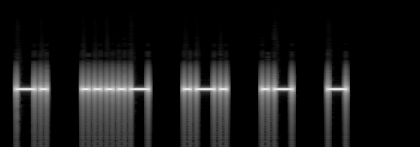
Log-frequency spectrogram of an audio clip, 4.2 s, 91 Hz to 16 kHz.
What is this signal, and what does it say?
Morse code, heard as a keyed tone, about 20 wpm, spaced as for 15 wpm, 700 Hz. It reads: N4RAT
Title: 062 Lesson 11g - Letter h - Call Signs 20wpm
